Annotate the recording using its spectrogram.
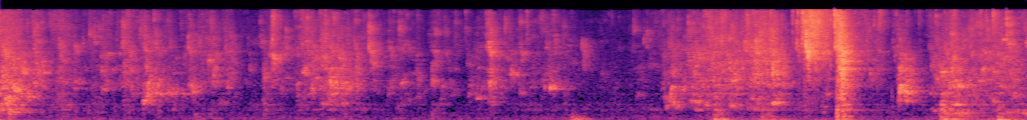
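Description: Water splashing and spattering onto a wet tiled floor in uneven gushes, with a quieter lull midway and louder splashes near the end.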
